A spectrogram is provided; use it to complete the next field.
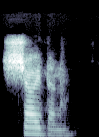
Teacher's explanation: Here, show is stressed and them is unstressed, so we say show them. This is vowel and consonant linking.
